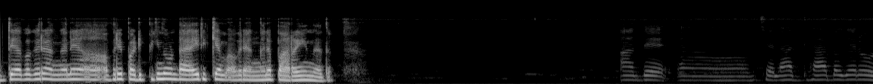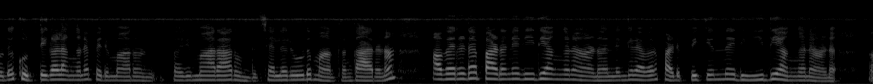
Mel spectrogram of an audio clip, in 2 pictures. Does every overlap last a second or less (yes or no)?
yes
